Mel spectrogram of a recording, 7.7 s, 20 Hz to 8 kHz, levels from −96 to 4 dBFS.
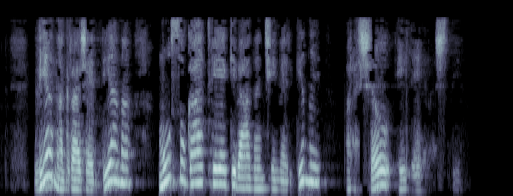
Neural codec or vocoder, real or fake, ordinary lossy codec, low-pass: none; real; MP3, 24 kbps; 7.2 kHz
